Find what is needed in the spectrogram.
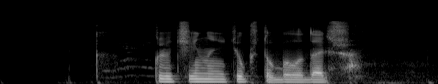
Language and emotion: Russian, neutral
